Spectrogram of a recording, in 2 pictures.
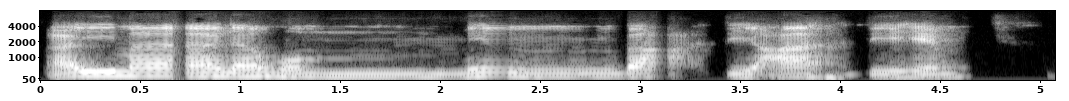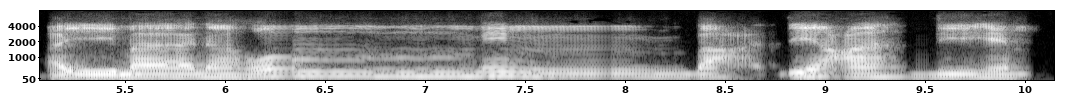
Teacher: Nun ditukarkan bunyinya kepada mim.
